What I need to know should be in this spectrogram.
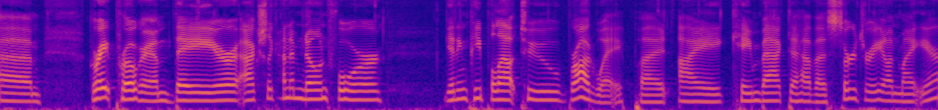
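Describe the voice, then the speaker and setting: In an American accent, the speaker shows ordinary pitch variation. The background is silent and the recording very clean. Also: woman. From Indiana. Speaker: actress, singer and comedian. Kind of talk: interview. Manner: soft-spoken.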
